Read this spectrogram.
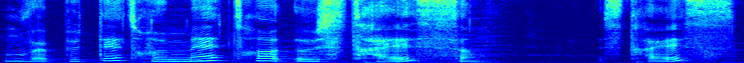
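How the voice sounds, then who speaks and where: A woman's voice: a little high, expressive, darkish tone, a little hiss or hum. A woman leading a self-help exercise, thinking aloud as she writes and often dropping to a murmur or whisper. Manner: slow, musing, often drops to a murmur or whisper while writing. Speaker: self-help workshop guide. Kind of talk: guided exercise, thinking aloud while writing. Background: classical music playing.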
